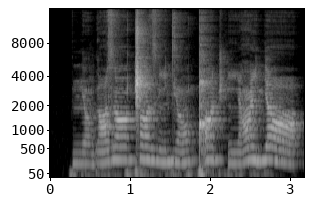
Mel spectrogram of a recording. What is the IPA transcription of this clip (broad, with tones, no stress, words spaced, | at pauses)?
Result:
nʲɔ̃˩ɡɑ˨˩˦zɑ̃ː˦ǁɑ̃˦ zĩ˨˩˦dʲɔ̃ː˨˩˦ǃʼɑ̃˦ t͡ʃʼĩː˩ʕĩ˥˩nʲɑː˥˩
